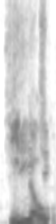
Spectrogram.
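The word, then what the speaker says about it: Kiddle: Kindle, não sei como é que se pronuncia, é Kiddo, Kiddo, né? É. É K-I-D-D-L-E.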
